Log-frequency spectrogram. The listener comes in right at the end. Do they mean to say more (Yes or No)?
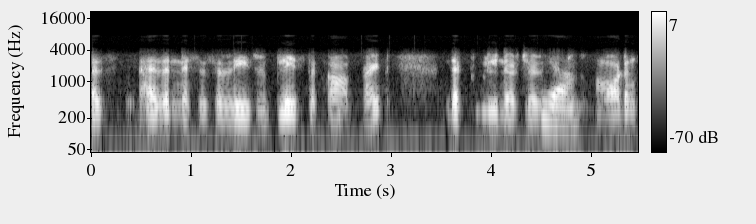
No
